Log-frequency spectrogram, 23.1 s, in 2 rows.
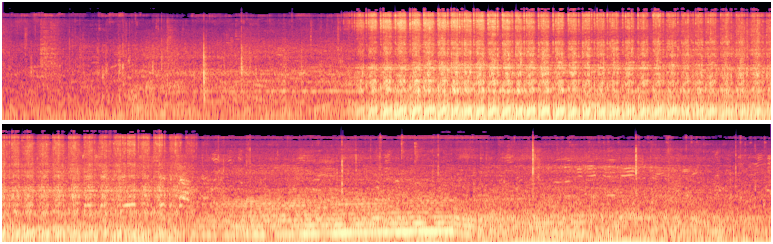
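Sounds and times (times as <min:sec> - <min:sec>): quieter engine rumble: 0:00.1 - 0:23.0
race car engine running loudly: 0:05.0 - 0:19.9.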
